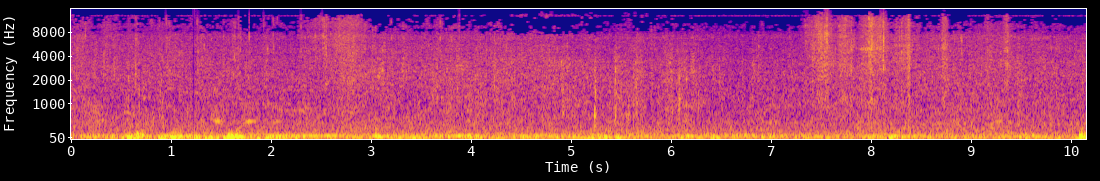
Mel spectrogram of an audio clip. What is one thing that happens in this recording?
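Grass and leaves rustle as a hand pushes through them.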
